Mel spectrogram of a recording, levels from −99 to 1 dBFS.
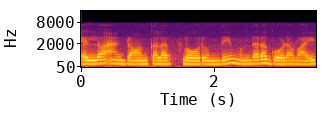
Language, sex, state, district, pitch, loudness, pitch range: Telugu, female, Andhra Pradesh, Visakhapatnam, 180 Hz, -14 LUFS, 175-195 Hz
